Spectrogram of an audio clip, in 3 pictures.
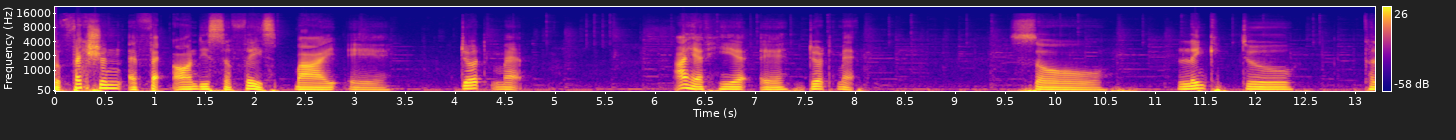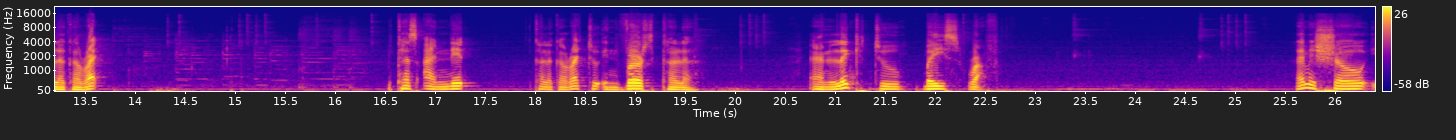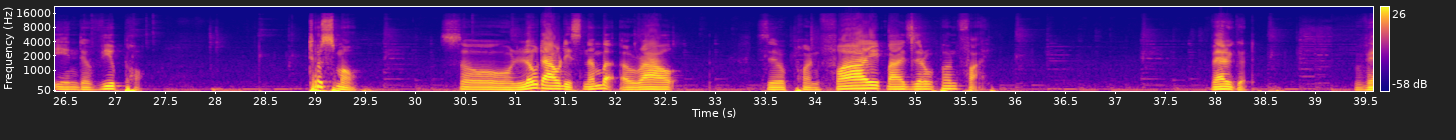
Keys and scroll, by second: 28.0 c, 34.0-35.0 typing, 34.2 Tab, 35.0 Return.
